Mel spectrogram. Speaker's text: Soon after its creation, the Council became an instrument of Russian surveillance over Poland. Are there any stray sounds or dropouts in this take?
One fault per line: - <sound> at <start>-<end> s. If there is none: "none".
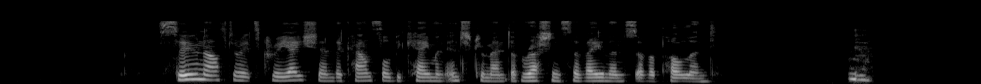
- throat clearing at 8.5-8.7 s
